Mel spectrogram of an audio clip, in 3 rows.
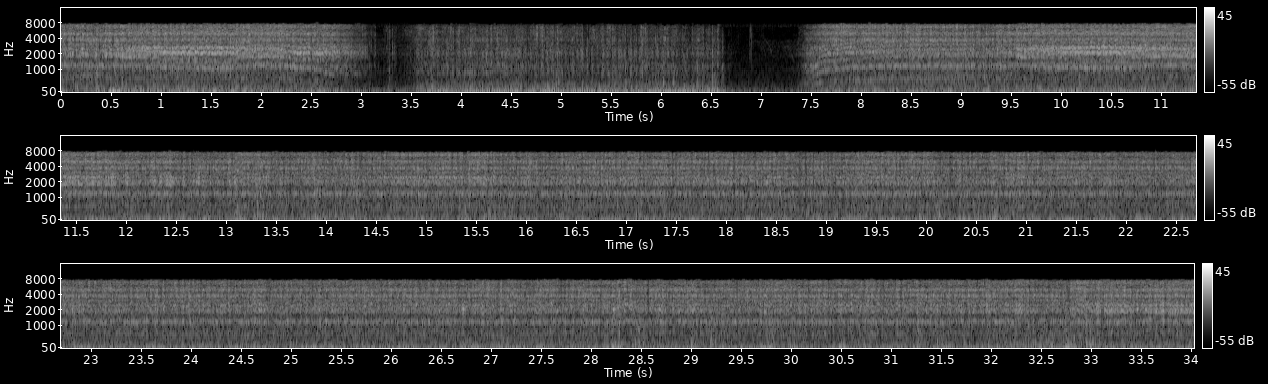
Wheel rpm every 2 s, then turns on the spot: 160, 50, 30, 40, 160, 160, 160, 160, 160, 160, 160, 160, 160, 160, 160, 160, 160.
4-6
